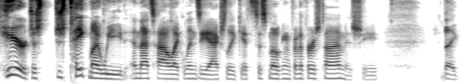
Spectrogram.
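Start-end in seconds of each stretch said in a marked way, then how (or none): 0.0-1.8 mock angry, cross, irritated tone. Recounting a scene between Nick and Lindsay, imitating Nick getting mad. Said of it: "he gets all mad at her and is like".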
